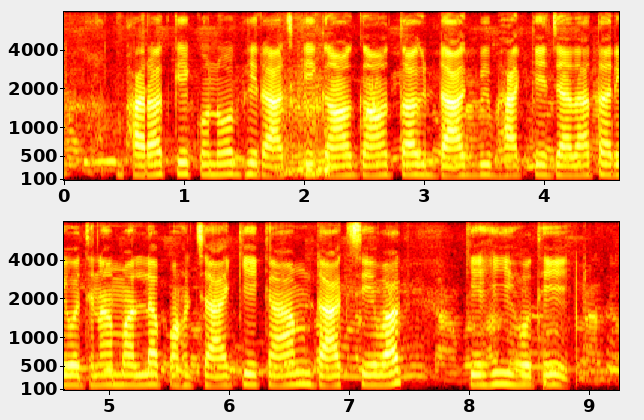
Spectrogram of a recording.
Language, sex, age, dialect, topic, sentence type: Chhattisgarhi, male, 18-24, Eastern, banking, statement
